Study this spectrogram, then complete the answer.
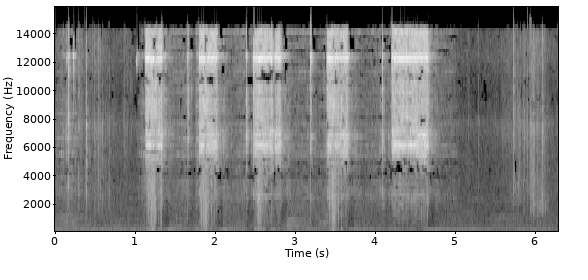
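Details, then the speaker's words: Rear brake being inspected for a metallic noise heard while driving: five sharp, tinny jingles like shaken keys each time the brake is applied, from a loose brake retaining spring; noise stopped once the spring was pushed down. "eu não entendo como uma chapinha pode fazer essa bagunça toda cara e é justamente a mola que tá pegando aqui"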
